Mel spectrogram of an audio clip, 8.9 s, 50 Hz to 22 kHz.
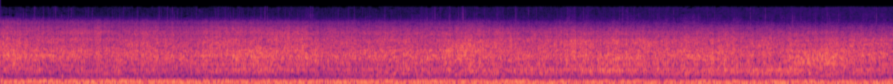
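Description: Boeing 777-300ER's GE90-115B turbofan engines running as the jet rolls along the runway: a loud, steady jet rumble and rush that holds an even level throughout.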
